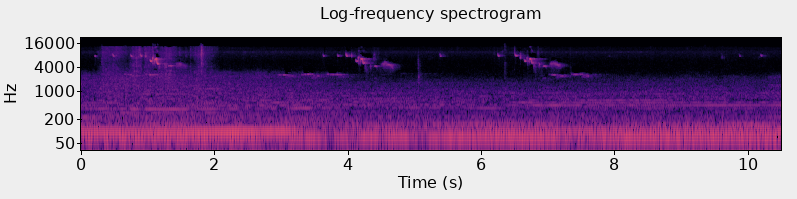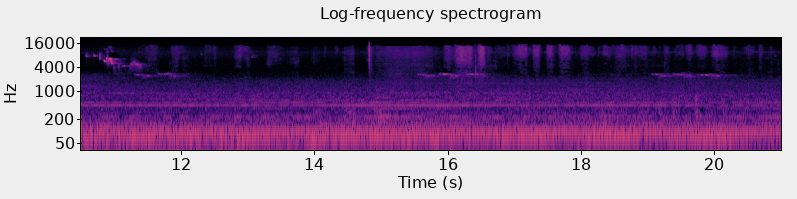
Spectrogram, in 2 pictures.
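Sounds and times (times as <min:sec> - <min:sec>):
steady low drone: 0:00.0 - 0:21.0
small birds twittering: 0:00.2 - 0:01.9, 0:03.0 - 0:04.8, 0:06.5 - 0:07.7, 0:10.3 - 0:13.2, 0:15.3 - 0:16.8, 0:18.4 - 0:21.0.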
